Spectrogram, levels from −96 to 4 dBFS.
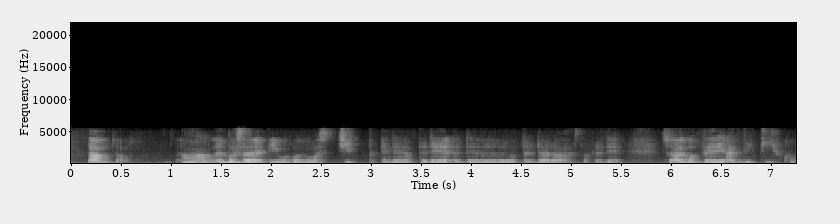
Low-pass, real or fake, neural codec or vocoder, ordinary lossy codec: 5.4 kHz; real; none; MP3, 48 kbps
